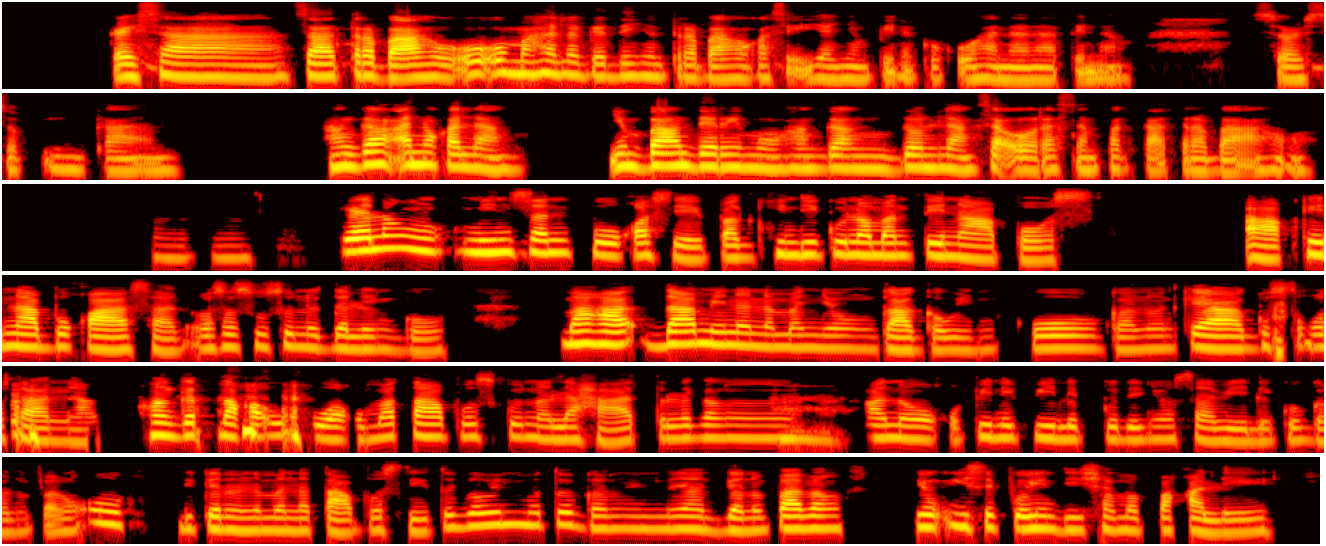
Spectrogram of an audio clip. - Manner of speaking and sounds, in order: other background noise; lip smack; chuckle
- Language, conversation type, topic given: Filipino, advice, Paano ako makapagtatakda ng malinaw na hangganan sa oras ng trabaho upang maiwasan ang pagkasunog?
